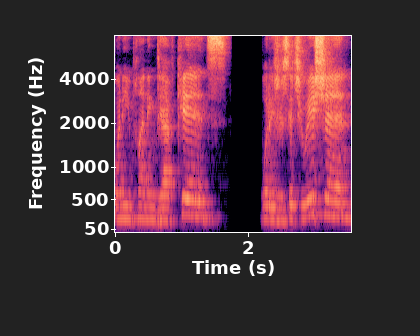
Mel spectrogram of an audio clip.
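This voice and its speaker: An American-accented woman speaks at a fairly high pitch. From US, New York City. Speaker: social entrepreneur. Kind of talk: podcast interview. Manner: animated.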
